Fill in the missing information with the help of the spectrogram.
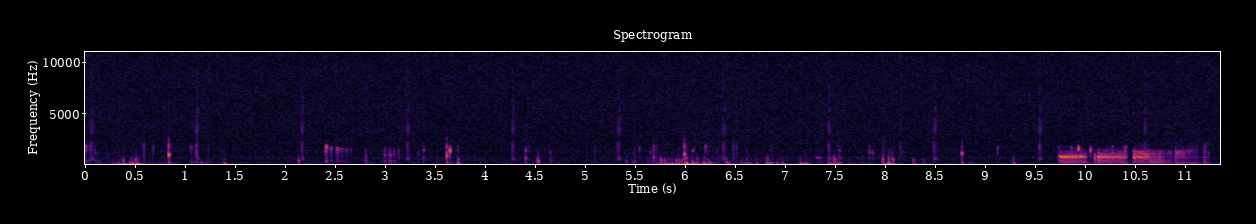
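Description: Low gurgles, pops and rumbling from the belly, with a longer bubbling gurgle near the end; ordinary bowel sounds.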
